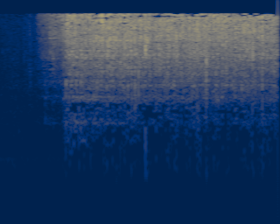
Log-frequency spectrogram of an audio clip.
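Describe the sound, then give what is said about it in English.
After a brief quiet moment, duck seasoned with salt, pepper, dill and rosemary hits a hot pan and a loud, steady sizzle takes over, a dense crackling hiss that continues without pause until the end. “All right, and then I'm about to put them in the pan.”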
